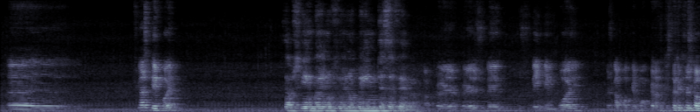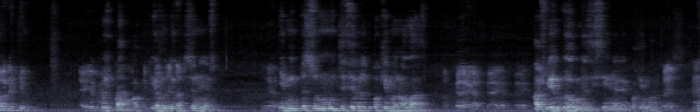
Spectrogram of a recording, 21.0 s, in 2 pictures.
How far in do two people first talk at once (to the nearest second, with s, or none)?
12 s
